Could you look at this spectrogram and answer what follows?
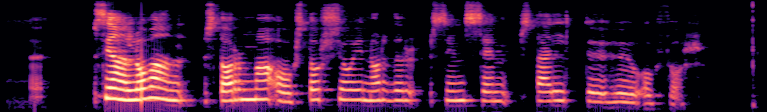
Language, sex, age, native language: Icelandic, female, 50-59, Icelandic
